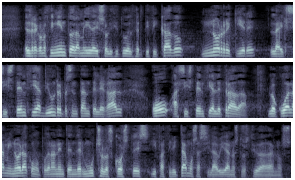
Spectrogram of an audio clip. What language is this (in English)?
Spanish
